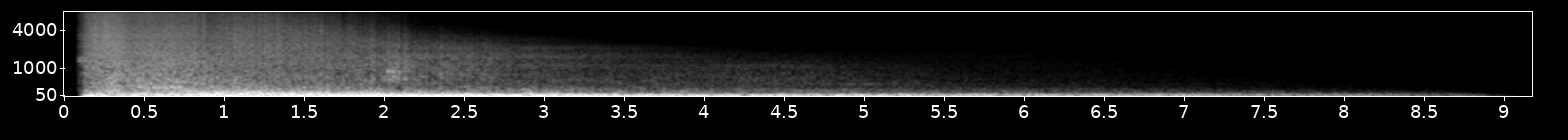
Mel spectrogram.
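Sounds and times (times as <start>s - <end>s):
explosion: 0.0s - 7.0s.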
